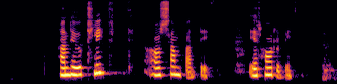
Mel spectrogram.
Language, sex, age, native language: Icelandic, female, 70-79, Icelandic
